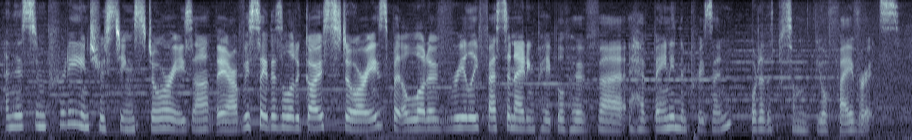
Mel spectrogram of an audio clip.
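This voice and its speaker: A woman's voice: mid-range voice, fairly even intonation, fast, hardly any pauses. A woman hosting a television interview, putting questions in a conversational style. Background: music.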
